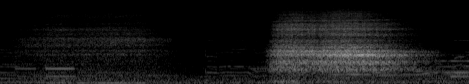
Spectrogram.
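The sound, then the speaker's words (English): A person takes a deep breath: a soft, breathy stretch is followed by one long, airy inhale that swells loudly and then fades. “let's take a deep breath”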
